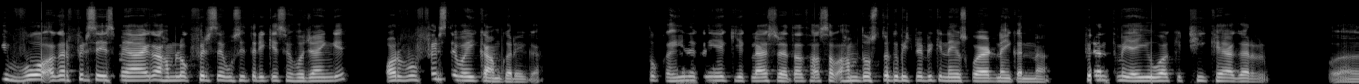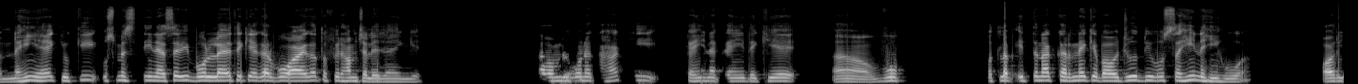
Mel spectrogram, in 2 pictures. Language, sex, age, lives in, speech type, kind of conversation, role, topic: Hindi, male, 20-24, India, conversation, podcast, guest, Toxic situation se nikalne ke liye tumne kya approach apnaaya?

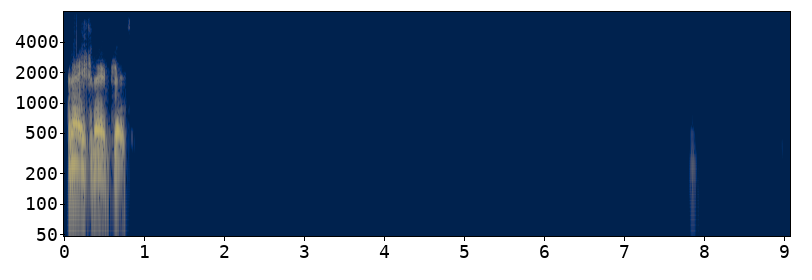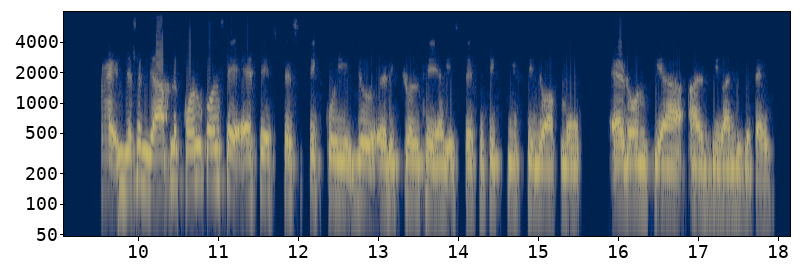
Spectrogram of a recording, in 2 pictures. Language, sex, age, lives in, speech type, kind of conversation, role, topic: Hindi, male, 25-29, India, conversation, podcast, host, Kaunsi family tradition tumne do cultures ko mila kar banayi hai, aur woh kaise shuru hui?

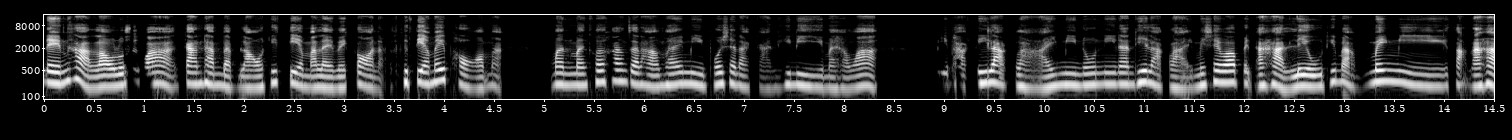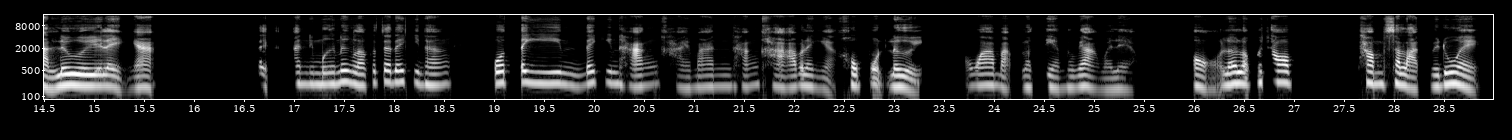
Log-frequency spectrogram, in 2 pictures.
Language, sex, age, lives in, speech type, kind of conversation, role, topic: Thai, female, 30-34, Thailand, conversation, podcast, guest, คุณมีเคล็ดลับทำอาหารให้เสร็จเร็วเมื่อมีเวลาน้อยอย่างไรบ้าง?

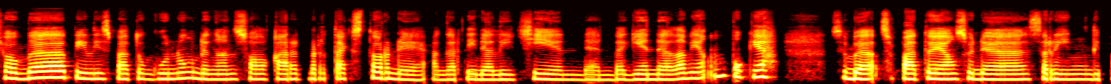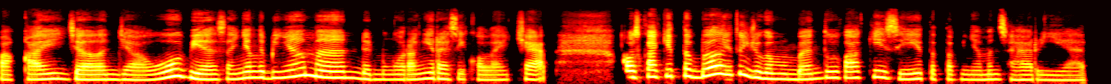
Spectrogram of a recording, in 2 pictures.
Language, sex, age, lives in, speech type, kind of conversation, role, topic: Indonesian, female, 20-24, Indonesia, read, expert-assistant, expert, Bagaimana cara persiapan hiking dan camping pertama kali agar seru dan nyaman untuk pemula?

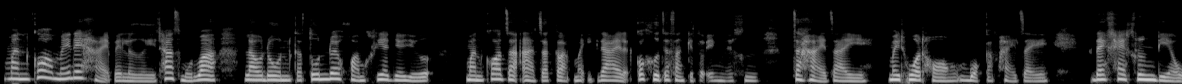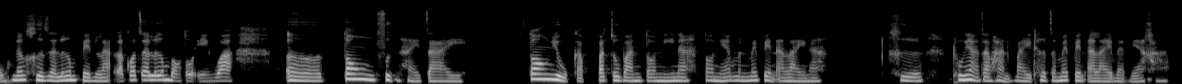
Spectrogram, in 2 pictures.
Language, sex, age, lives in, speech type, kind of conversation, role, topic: Thai, female, 40-44, Thailand, conversation, unstructured, none, คุณเคยรู้สึกไหมว่าการให้อภัยคนอื่นยากกว่าการให้อภัยตัวเอง?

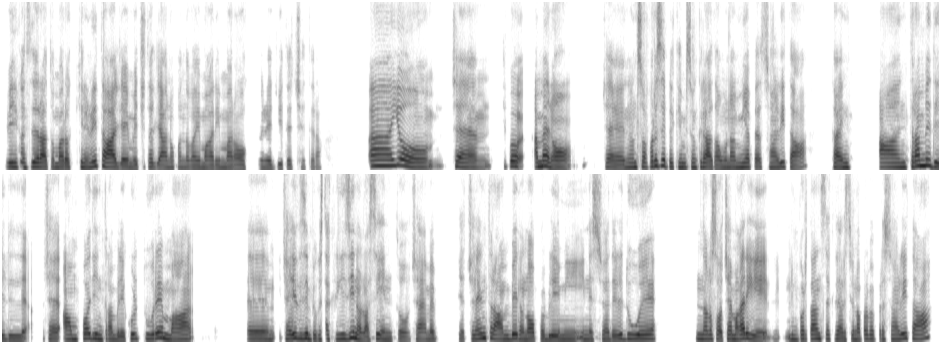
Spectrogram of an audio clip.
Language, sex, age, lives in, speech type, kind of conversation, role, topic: Italian, female, 20-24, Italy, conversation, unstructured, none, Come pensi che la perdita delle tradizioni influenzi le nuove generazioni?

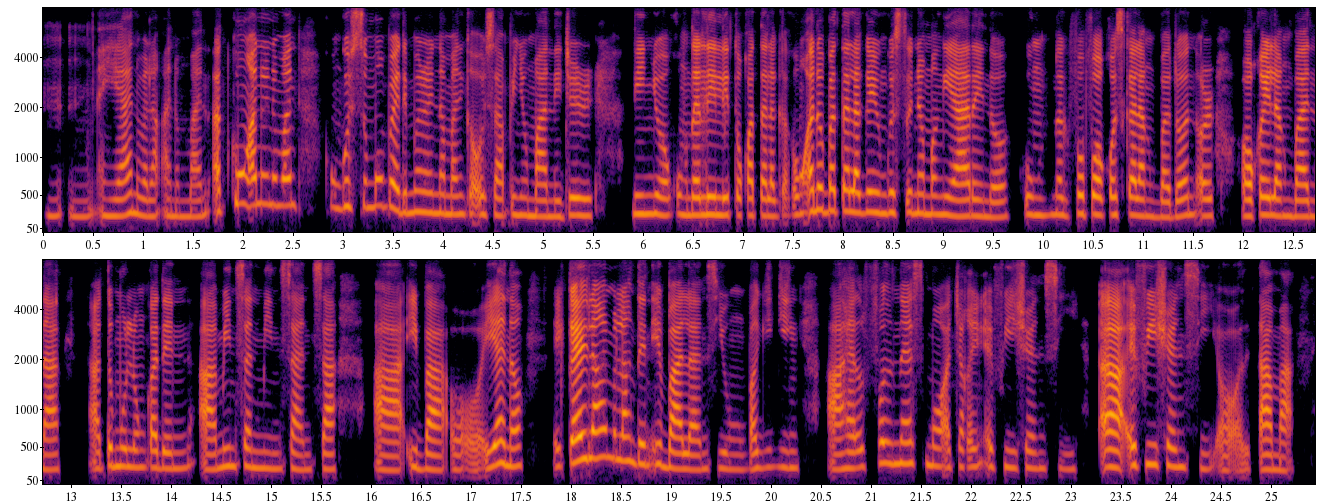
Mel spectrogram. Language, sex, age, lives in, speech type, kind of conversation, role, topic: Filipino, female, 20-24, Philippines, conversation, advice, advisor, Paano ako makakaiwas sa mga distraksyon habang nagtatrabaho?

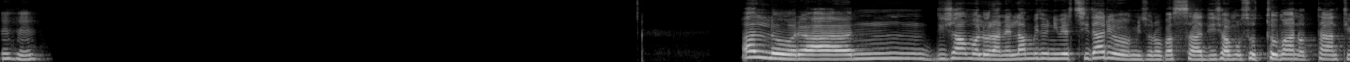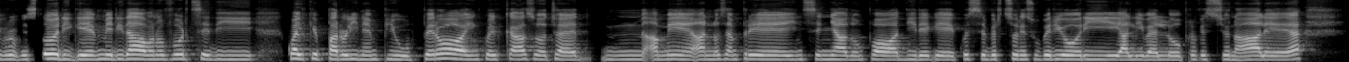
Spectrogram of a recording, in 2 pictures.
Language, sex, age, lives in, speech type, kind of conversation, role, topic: Italian, female, 25-29, Italy, conversation, podcast, guest, Come capisci quando è il momento giusto di dire la verità, anche se è scomoda?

